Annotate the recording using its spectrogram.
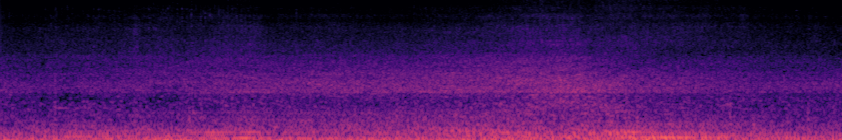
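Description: Street traffic: a car passes, its tyre and engine noise swelling and fading in the second half, over a steady low rumble of traffic.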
